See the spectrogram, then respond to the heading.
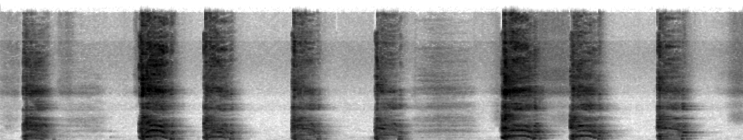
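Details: Woman coughing after smoking cannabis: eight dry, harsh coughs in separate bursts with short pauses between them.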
